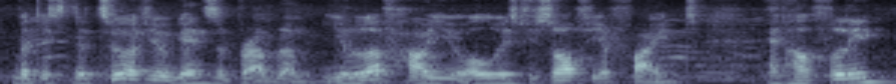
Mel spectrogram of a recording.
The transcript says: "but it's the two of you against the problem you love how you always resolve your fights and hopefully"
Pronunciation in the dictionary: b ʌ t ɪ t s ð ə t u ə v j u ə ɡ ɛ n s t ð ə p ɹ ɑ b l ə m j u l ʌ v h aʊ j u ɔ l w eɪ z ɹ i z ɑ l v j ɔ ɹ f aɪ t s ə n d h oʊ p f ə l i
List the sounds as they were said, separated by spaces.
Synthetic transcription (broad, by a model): b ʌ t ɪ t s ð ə t u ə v j u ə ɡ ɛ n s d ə p ɹ ɑ b l ə m j u l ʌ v h aʊ j u ɔ l w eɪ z ɹ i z ɑ l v j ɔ f aɪ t ə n h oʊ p f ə l i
